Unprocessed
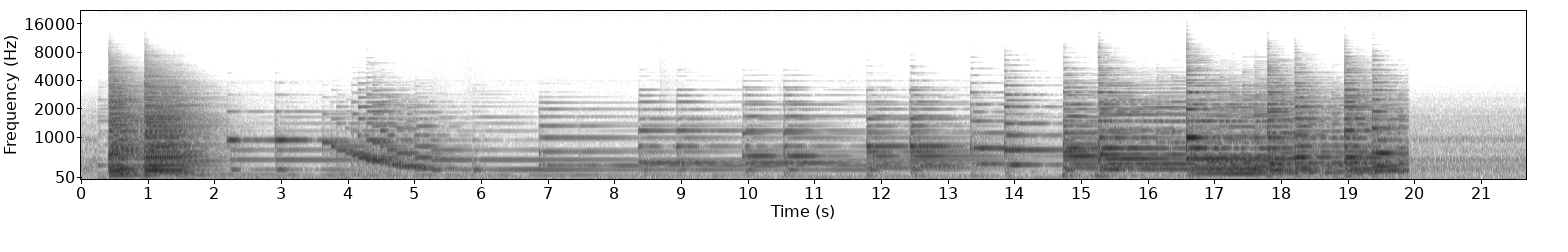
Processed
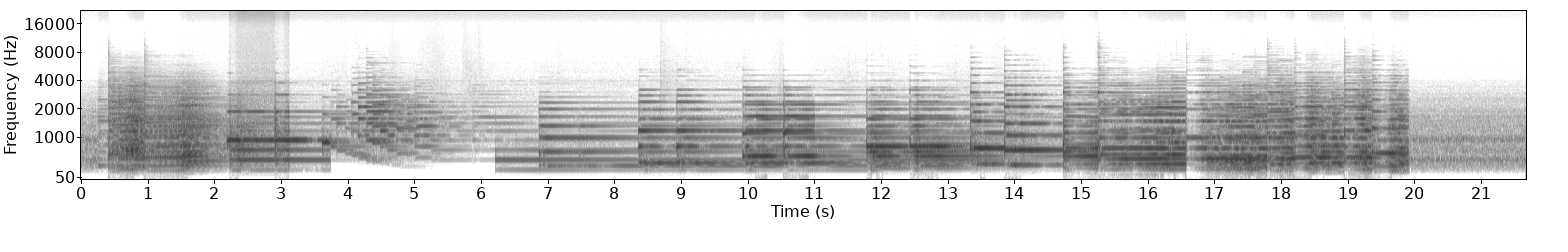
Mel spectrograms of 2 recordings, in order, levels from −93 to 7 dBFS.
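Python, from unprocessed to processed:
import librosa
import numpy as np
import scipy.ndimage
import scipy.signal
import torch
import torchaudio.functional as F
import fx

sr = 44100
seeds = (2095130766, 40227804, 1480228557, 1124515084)

y = fx.spectral_comp(x, sr, ratio=2.0, at=(2.22, 3.12), fade=0.02)
y = fx.highpass(y, sr, hz=1200.0, slope=24, at=(3.74, 6.22))
y = fx.peak_eq(y, sr, hz=1600.0, db=11.5, octaves=1.4, at=(10.13, 11.01))
y = scipy.signal.sosfilt(scipy.signal.bessel(6, 610.0, 'highpass', norm='mag', fs=sr, output='sos'), y)
y = fx.dynamic_eq(y, sr, hz=5300.0, q=2.0, threshold_db=-50.0, ratio=4.0, max_db=-6)
y = fx.over_compress(y, sr, threshold_db=-28.0, ratio=-1.0)
y = y * 10.0 ** (5.0 / 20.0)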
